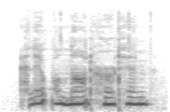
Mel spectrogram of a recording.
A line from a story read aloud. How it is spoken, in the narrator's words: she whispered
